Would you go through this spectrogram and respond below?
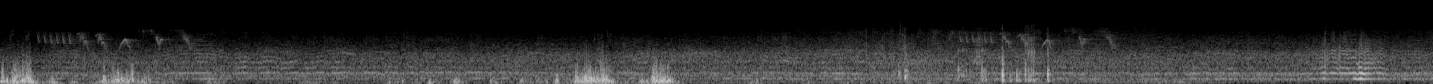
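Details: Beekeeping work on queen honey bees under pre-narcosis before instrumental insemination: a constant droning buzz broken by several loud, dull thumps and knocks from handling.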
